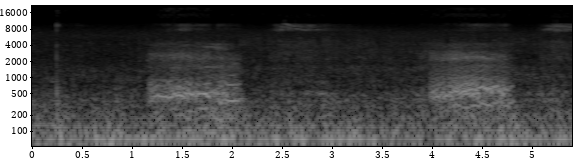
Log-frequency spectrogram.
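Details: Sleeping Devon Rex cat named Tori, a pet, gives two soft snores about three seconds apart, each a hoarse, slightly buzzing inhalation near a second long, over a faint constant room hum.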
